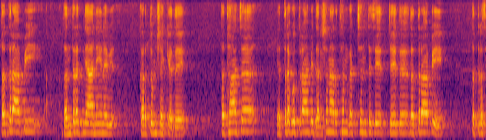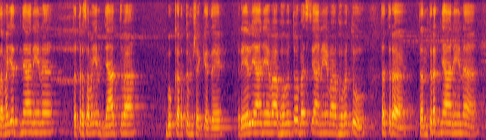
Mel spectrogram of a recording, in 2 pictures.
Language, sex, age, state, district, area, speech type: Sanskrit, male, 18-30, Karnataka, Gadag, rural, spontaneous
